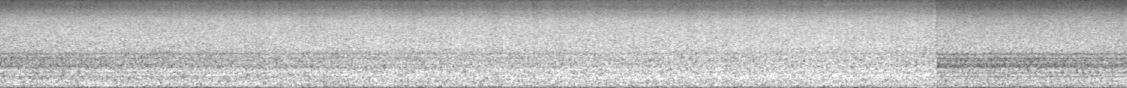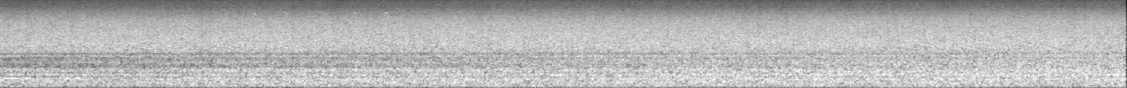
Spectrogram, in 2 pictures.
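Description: Tropical rainforest stream running fast over boulders: a steady rush of white water. About twelve seconds in the sound shifts abruptly and becomes slightly quieter.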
